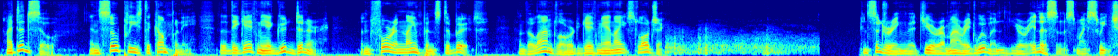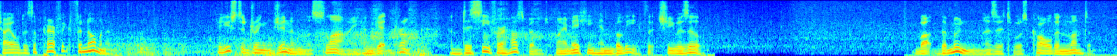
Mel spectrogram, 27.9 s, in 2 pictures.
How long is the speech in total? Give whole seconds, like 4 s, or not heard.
22 s.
